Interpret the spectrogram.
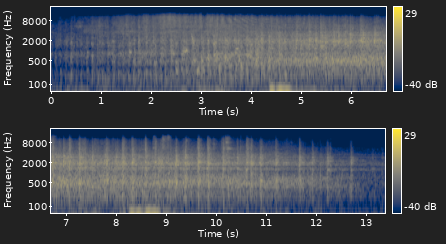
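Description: A goods train rolling past, its wheels clicking rapidly over the rail joints; the sound swells up, holds, and fades away near the end.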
